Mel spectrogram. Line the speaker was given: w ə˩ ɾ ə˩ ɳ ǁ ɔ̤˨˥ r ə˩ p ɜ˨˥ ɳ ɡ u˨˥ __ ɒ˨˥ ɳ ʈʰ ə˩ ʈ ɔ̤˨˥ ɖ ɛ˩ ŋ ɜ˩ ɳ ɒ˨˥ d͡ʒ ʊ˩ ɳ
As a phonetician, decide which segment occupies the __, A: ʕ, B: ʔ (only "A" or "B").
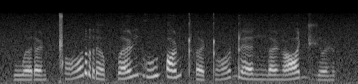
B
